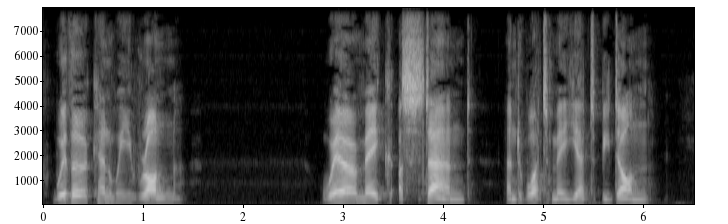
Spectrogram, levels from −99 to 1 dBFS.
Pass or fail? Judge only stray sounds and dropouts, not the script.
pass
